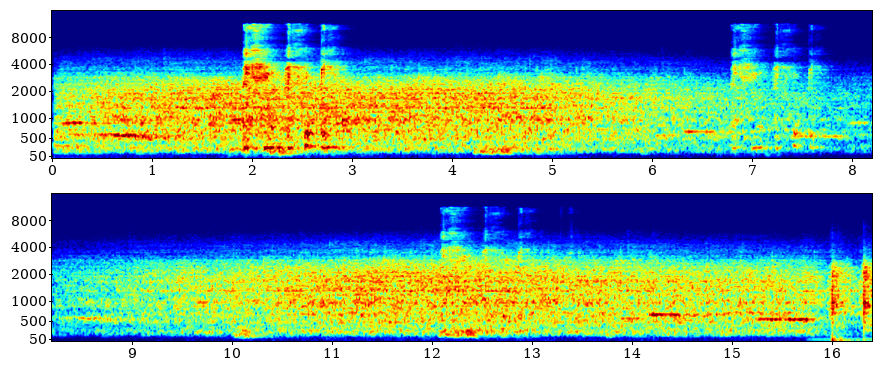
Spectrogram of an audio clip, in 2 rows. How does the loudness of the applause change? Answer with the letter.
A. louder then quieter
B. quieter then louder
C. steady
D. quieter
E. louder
B.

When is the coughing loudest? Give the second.
2 s.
